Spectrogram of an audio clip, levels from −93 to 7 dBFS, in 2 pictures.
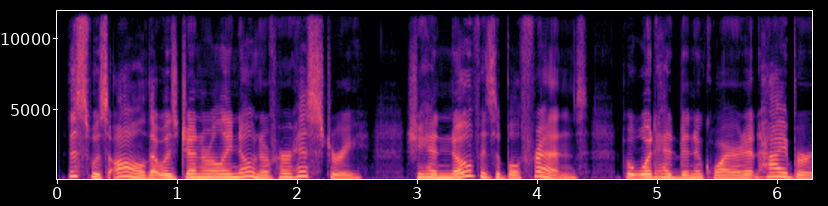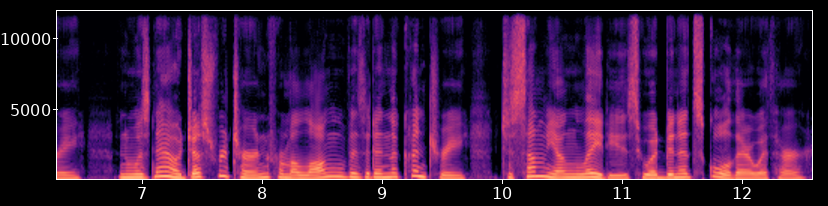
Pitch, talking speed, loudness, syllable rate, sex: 235 Hz, 220 wpm, -16 LUFS, 5.6 syllables/s, female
